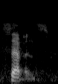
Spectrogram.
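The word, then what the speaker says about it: CEvNS: all to spread the meme of using the pronunciation sevens okay so that is a side note okay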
